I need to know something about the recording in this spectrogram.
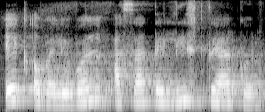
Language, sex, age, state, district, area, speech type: Goan Konkani, female, 18-30, Goa, Murmgao, urban, read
